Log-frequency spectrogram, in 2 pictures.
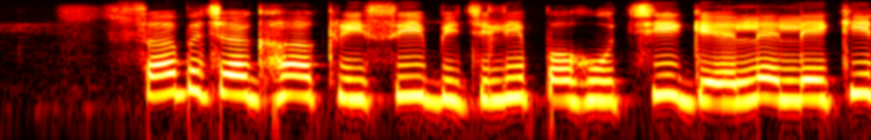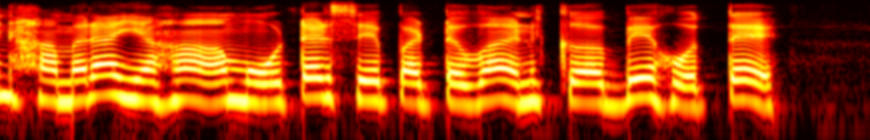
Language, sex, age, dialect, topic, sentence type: Maithili, female, 41-45, Angika, agriculture, question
